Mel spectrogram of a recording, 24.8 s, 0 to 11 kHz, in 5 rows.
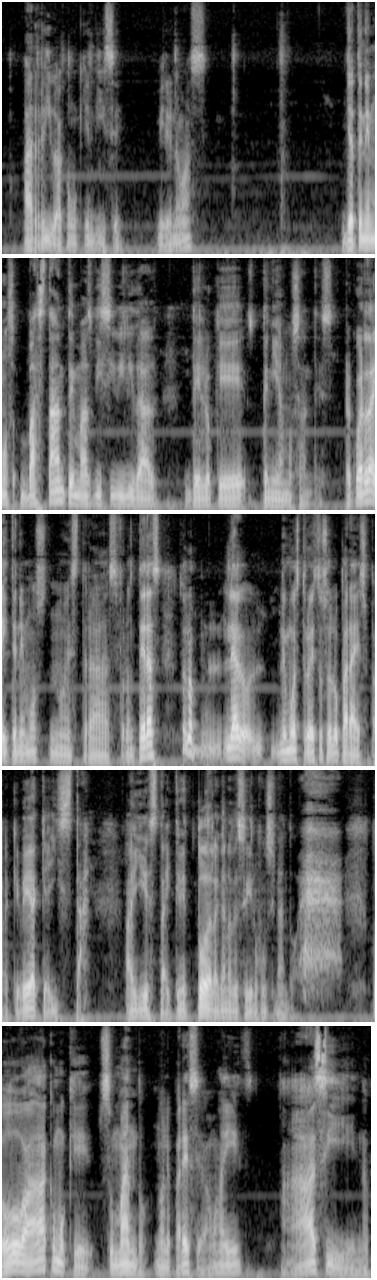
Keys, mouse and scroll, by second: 0.1 Left, 1.3 Up, 3.2 Left, 4.0 Right, 4.6 Up, 13.8 Escape.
